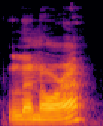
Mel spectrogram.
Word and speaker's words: Lenora: this book follows Lenora I was saying Lena in the last video but it's Len Lenora de laasa talin who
